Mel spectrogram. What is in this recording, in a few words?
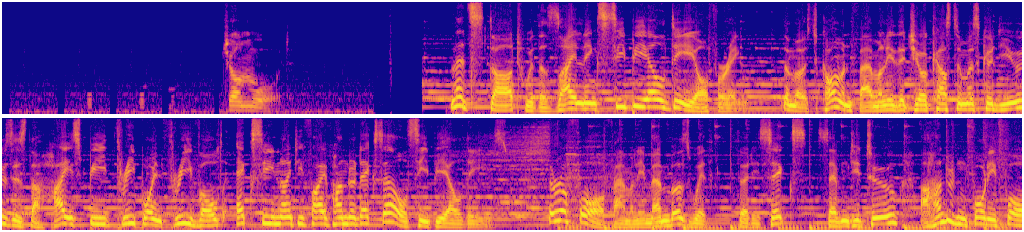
Narration, Male voices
